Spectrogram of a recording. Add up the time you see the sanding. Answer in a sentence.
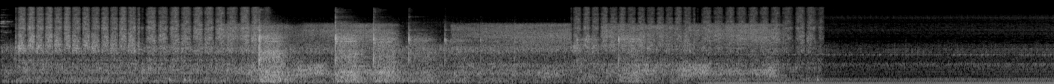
The sanding can be heard for 5 seconds in total.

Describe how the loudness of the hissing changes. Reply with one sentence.
The loudness of the hissing stays about the same.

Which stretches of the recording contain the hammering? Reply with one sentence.
You can hear the hammering from 2.5 to 6.5 s.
